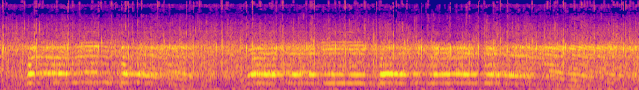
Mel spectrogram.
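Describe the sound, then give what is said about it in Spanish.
Loud, sustained applause and cheering from a basketball crowd at the Wizink Center greeting the team captain, steady clapping with whistle-like tones rising above it throughout. “Recibamos con un fuerte aplauso a nuestro gran capitán”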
